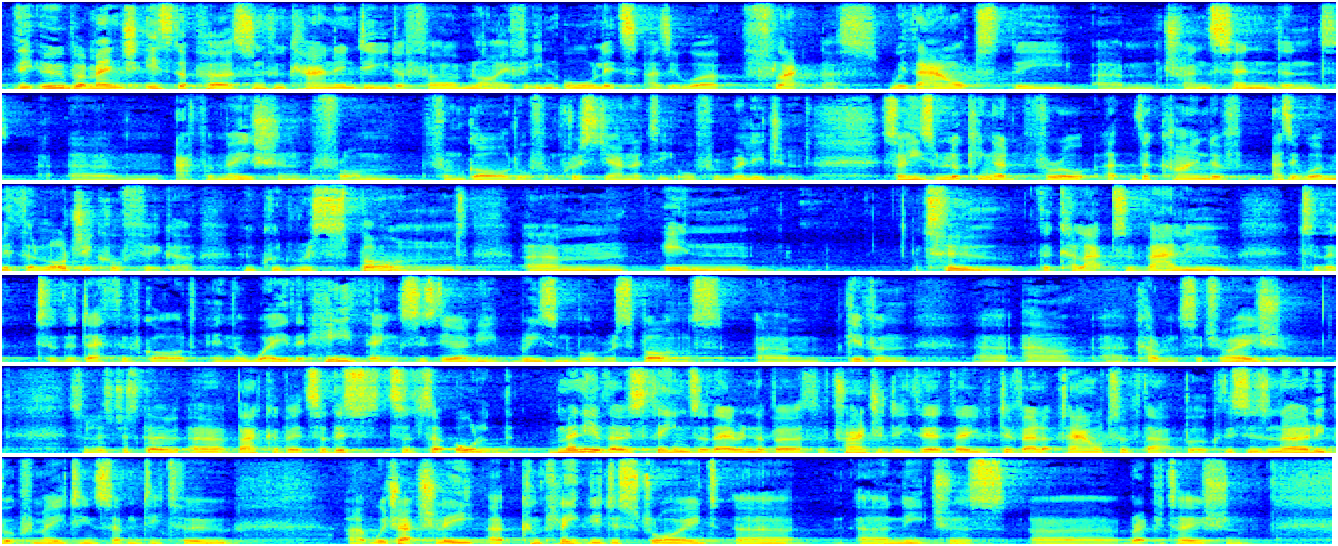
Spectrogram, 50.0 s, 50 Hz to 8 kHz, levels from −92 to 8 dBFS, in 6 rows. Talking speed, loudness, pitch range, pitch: 155 wpm, -23 LUFS, 90-120 Hz, 95 Hz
